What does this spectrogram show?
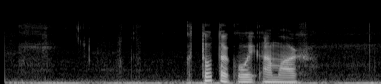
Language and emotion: Russian, neutral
